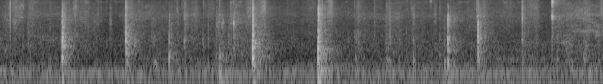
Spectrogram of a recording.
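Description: Boxing gloves striking a partner's raised gloves and forearms as punches are blocked: a string of about nine sharp slaps at irregular intervals.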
